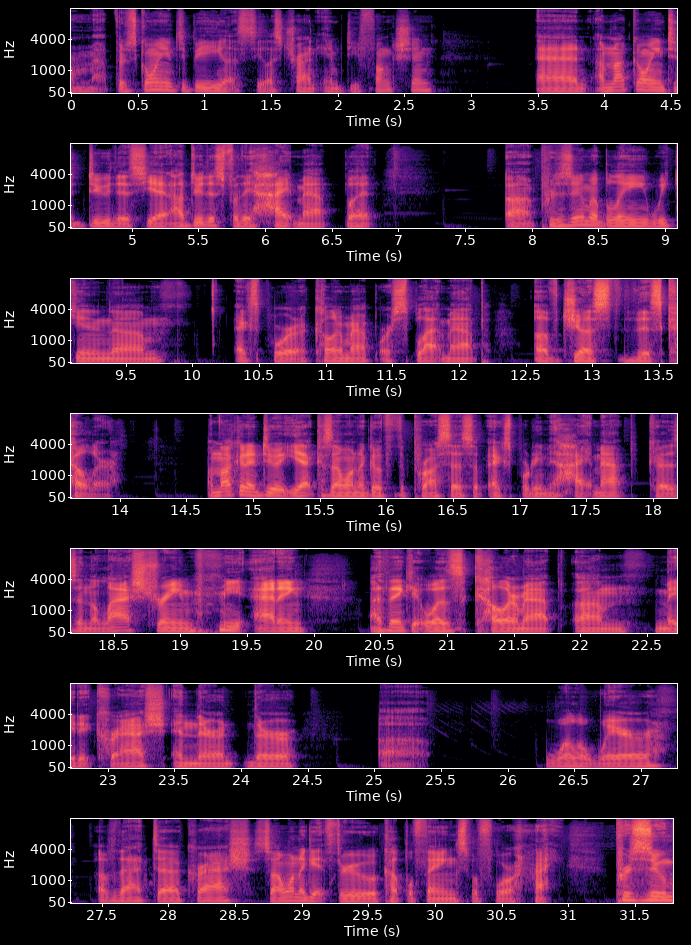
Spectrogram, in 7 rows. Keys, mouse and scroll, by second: 29.6 middle click, 30.1 right click, 30.6 middle click.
